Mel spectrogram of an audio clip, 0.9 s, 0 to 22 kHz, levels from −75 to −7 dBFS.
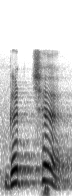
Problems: constant background noise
